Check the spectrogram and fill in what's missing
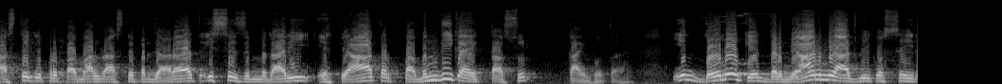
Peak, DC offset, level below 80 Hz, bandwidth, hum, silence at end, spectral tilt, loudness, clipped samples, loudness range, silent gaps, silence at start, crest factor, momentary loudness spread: -12 dBFS; under 0.1%; -52 dBFS; 14.5 kHz; none; 0.85 s; -6.5 dB/octave; -22 LUFS; under 0.1%; 3 LU; none; 0 s; 10 dB; 11 LU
